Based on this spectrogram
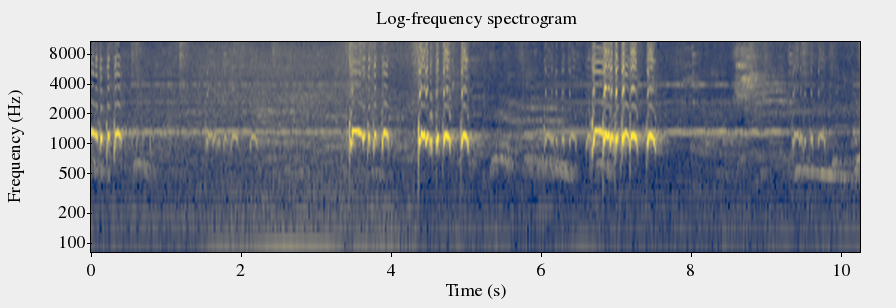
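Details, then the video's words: Local zebra doves raised high on a pole in Kuningan, West Java, Indonesia, a loud-voiced and a crystal-voiced bird dueting: several short runs of fast, arching coos come every second or two, louder and softer phrases alternating. "PERKUTUT LOKAL SUARA BESAR VS SUARA KRISTAL"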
